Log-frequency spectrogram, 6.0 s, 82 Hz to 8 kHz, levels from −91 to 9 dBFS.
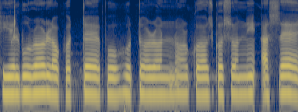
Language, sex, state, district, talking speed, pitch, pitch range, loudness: Assamese, male, Assam, Sonitpur, 60 wpm, 175 Hz, 170-180 Hz, -15 LUFS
